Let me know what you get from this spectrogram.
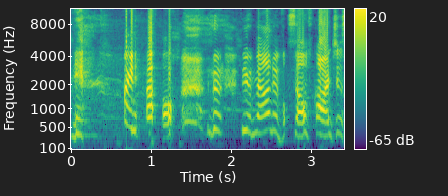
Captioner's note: laughs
